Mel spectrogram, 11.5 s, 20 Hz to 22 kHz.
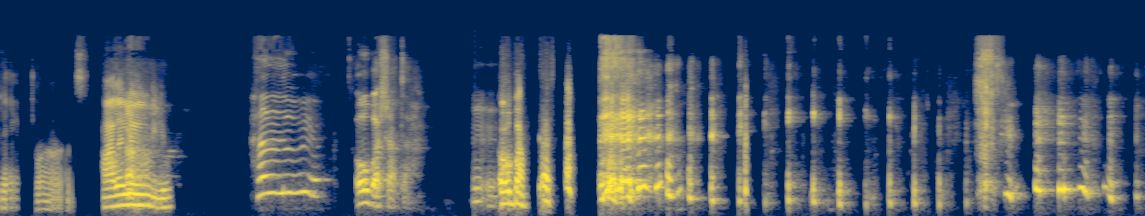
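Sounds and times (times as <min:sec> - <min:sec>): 
speech: 0:00.0 - 0:01.8, 0:02.5 - 0:07.0
laughter: 0:06.0 - 0:11.4
wet sniffling and snorting from a cold: 0:09.6 - 0:10.2
person sneezing from a cold: 0:09.8 - 0:10.2.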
